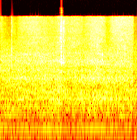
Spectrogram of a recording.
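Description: Hand wiping the bottom of a drawer clean, a steady scrubbing rub over the surface, with a light knock about a second in.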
